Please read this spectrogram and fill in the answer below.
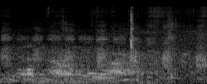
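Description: A German Shepherd makes short vocal sounds that rise and fall in pitch while it carries a bite pillow in its mouth.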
